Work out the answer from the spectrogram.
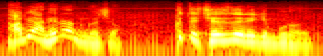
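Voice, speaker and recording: Speaking fast in a high, husky voice, a man with a Gyeongsang Korean accent preaches as pastor in a church sanctuary. He is animated and keeps throwing rhetorical questions at the congregation.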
